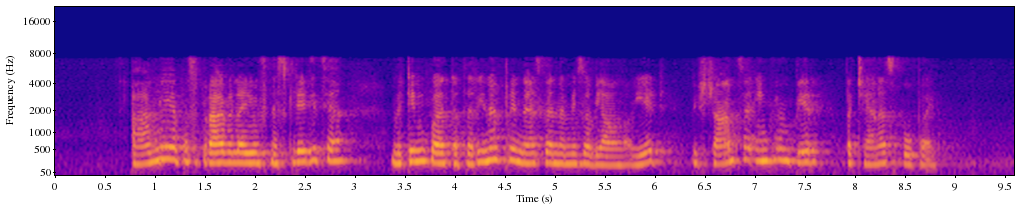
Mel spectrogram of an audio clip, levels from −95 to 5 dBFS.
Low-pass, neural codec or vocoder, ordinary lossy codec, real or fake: 7.2 kHz; codec, 16 kHz, 1.1 kbps, Voila-Tokenizer; none; fake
